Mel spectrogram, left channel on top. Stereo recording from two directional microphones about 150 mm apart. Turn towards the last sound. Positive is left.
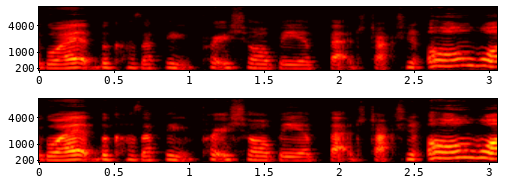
turn(degrees=25)  # may be behind; listen again after turning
